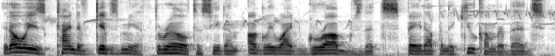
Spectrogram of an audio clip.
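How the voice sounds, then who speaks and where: An actor playing a shy, kindly older farmer in an audiobook, with halting, folksy speech. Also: male voice, mid-range voice, lightly acted. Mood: plain, hesitant.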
